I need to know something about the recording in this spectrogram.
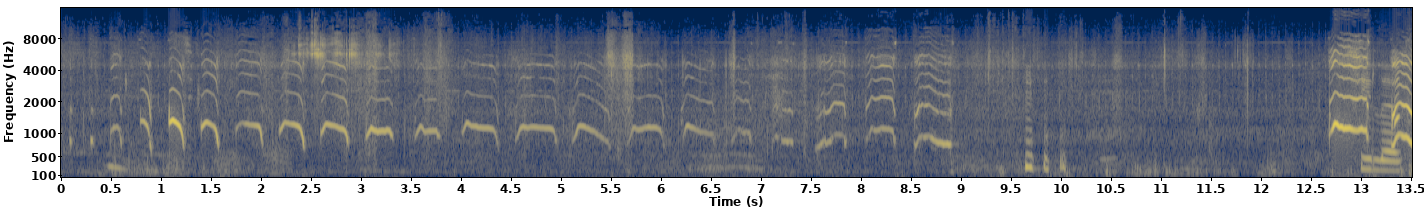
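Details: Black tri female Australian Shepherd puppy, nearly four weeks old, at a farm in Tallala, Oklahoma: a long run of thin, high whimpers, short rising-then-falling whines in quick succession, a brief lull, then a few louder yelps at the end.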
